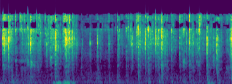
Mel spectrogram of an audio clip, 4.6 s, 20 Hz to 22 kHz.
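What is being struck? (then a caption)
Bar of soap. A blade scrapes flakes off the face of a solid rectangular bar of soap, green and orange on the outside with a cream core, held in a hand with long red nails. The result is a quick, uneven run of dry, crisp scratching clicks, bright and high, centered around 3.7 kHz, with almost no low end and no ring after each stroke.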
